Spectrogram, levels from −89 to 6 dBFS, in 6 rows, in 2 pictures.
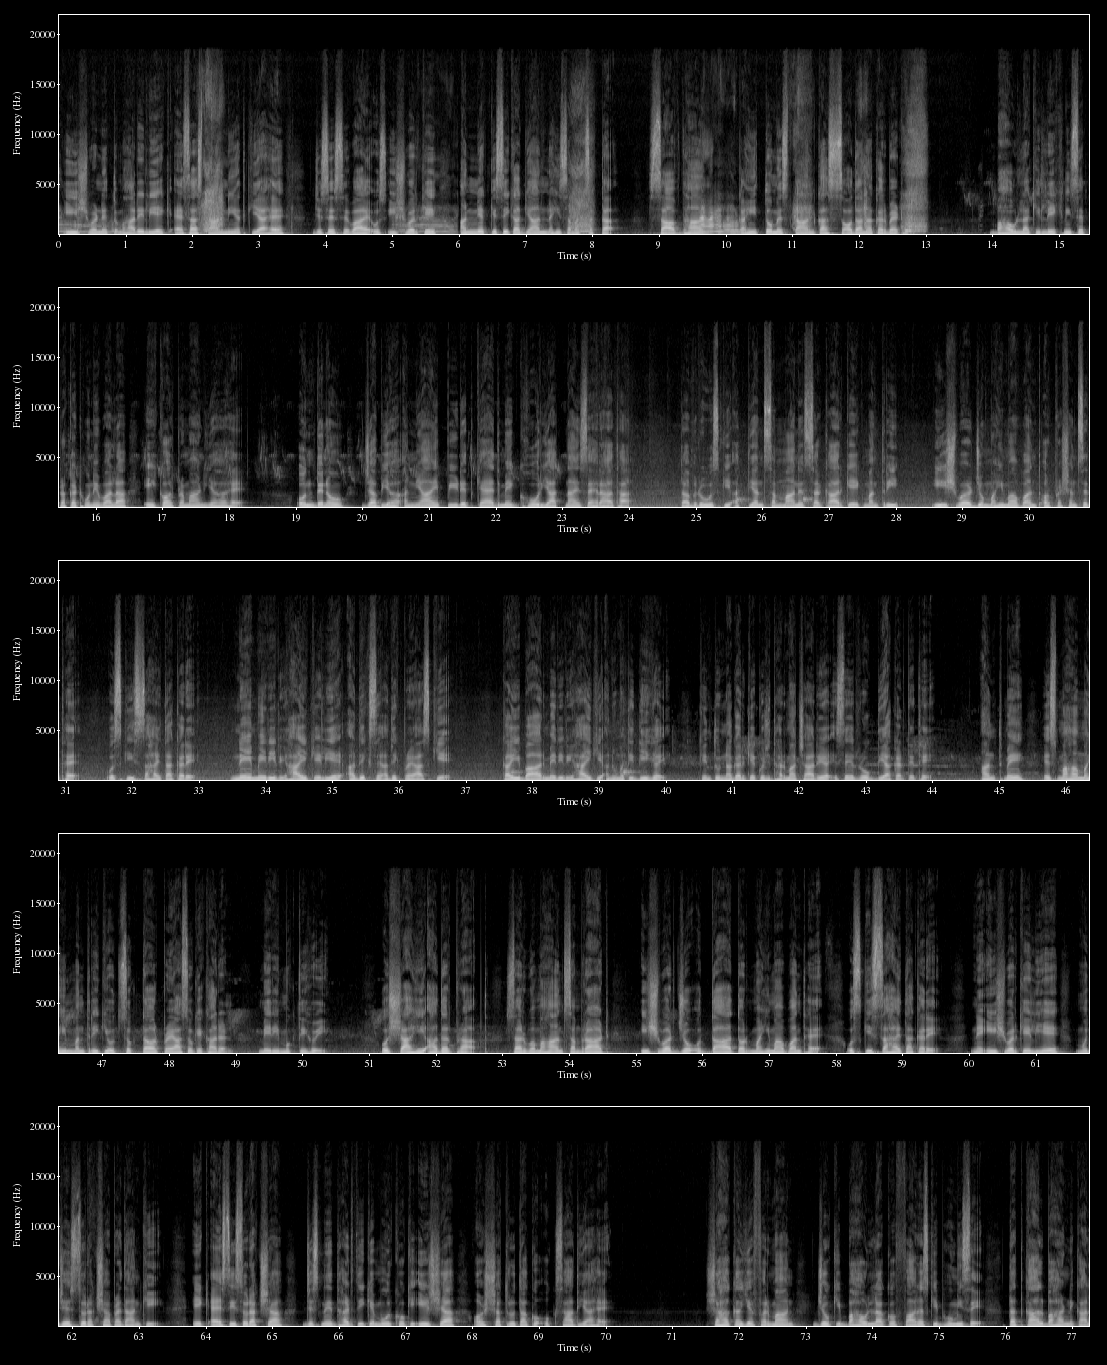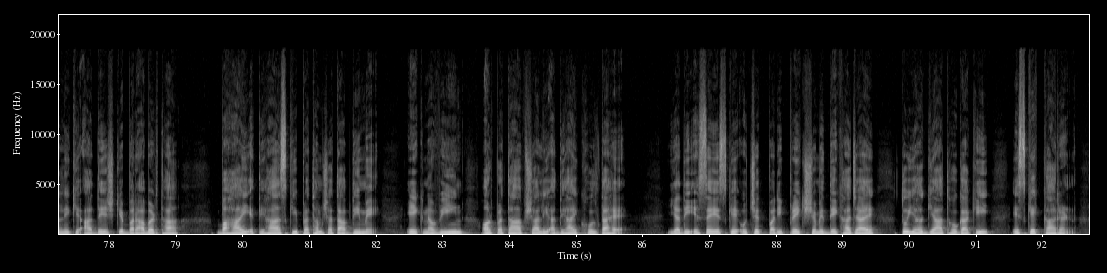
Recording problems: animal sounds; noticeable; throughout; 15 dB below the speech

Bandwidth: 18.5 kHz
